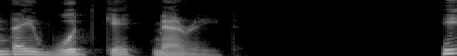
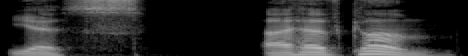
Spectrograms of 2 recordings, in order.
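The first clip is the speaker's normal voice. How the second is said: low, matter-of-fact sailor; sailor's reply; 5 semitones lower, much slower than usual. A narrator's reading. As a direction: answer her calmly in a lower voice. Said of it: "said the sailor".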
